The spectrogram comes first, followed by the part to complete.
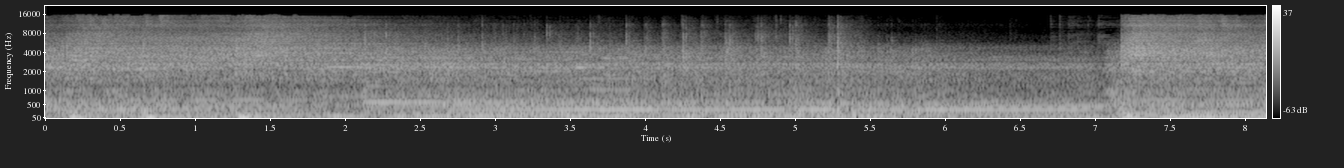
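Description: Southern rock band playing live with several guitars, bass and drums. About two seconds in, the cymbals and drums drop back and a long held guitar note with a few bends stands out. The full band comes crashing back in about seven seconds in.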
